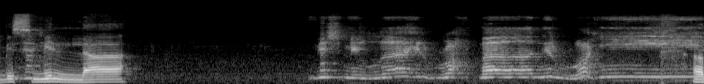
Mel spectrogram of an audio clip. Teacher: لفظ جلالہ چونکہ پیچھے زیر ہے نا تو اس کو باریک پڑھیں گے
